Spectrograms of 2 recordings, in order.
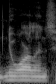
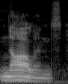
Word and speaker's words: New Orleans: lot of people from New Orleans who came over and they told me you don't say New Orleans it's pronounced nawlins and you know what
